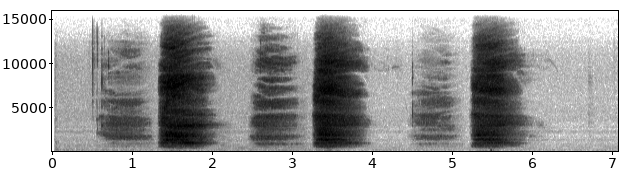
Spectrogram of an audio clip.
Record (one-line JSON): {"exhalation_length": "7.1 s", "exhalation_amplitude": 13223, "exhalation_signal_mean_std_ratio": 0.4, "survey_phase": "beta (2021-08-13 to 2022-03-07)", "age": "65+", "gender": "Female", "wearing_mask": "No", "symptom_none": true, "smoker_status": "Never smoked", "respiratory_condition_asthma": false, "respiratory_condition_other": false, "recruitment_source": "REACT", "submission_delay": "7 days", "covid_test_result": "Negative", "covid_test_method": "RT-qPCR", "influenza_a_test_result": "Unknown/Void", "influenza_b_test_result": "Unknown/Void"}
